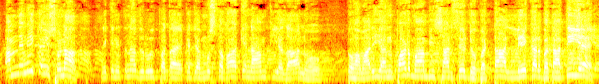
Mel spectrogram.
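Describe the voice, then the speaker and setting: A high-voiced man delivers a religious sermon with passion, easing into soft storytelling and then rising to shouts. He slips into slow, chanted verses now and then. A live crowd is clearly heard around him. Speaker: preacher. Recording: live event with audible crowd. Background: audience crowd.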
